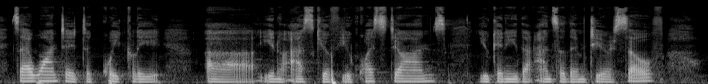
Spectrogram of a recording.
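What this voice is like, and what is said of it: Sore-throated, slightly chirpy voice. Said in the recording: “the sound of my voice. I'm having a sore throat today, so my voice is a bit chirpy”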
